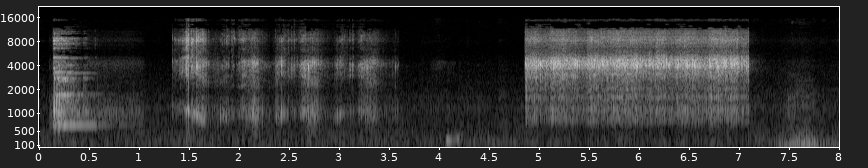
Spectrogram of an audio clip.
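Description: Stock food sound effects in a phone editing app, played back one after another: a single ringing glass clink, then a run of crunchy bites, then a steady hiss lasting about two seconds.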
